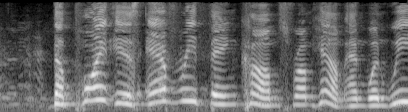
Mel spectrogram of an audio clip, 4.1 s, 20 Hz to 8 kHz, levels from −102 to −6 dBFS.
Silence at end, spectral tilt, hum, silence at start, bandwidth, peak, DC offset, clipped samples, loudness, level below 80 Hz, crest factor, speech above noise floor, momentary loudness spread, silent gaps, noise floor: 0 s; -4 dB/octave; none; 0 s; 7.6 kHz; -6 dBFS; under 0.1%; under 0.1%; -23 LUFS; -58 dBFS; 16 dB; 24 dB; 6 LU; none; -46 dBFS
